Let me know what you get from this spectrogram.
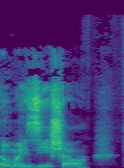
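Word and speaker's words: Oh My Zsh: I don't even know how to pronounce Oh My Shell, but I'll say Oh My Shell. – I pronounce it Oh My Z Shell.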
